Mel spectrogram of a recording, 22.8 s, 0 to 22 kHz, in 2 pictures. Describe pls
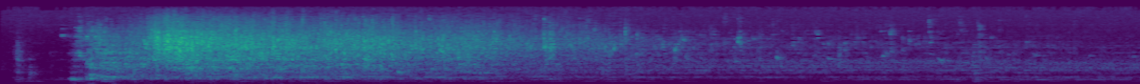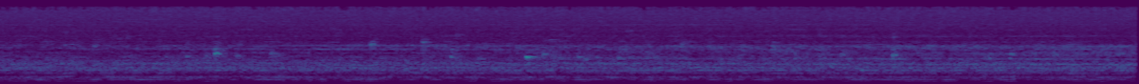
toilet flush record20151219013345
toilet flush.Recorded with Jiayu G4 for my film school projects. Location - Russia.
